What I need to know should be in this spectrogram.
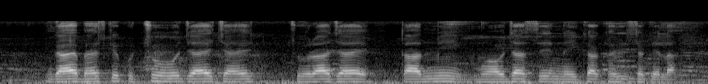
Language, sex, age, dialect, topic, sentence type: Bhojpuri, male, 18-24, Western, agriculture, statement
